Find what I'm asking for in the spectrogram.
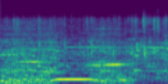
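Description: A crowd cheers in a loud, steady roar of many voices blending together, with a brief higher shout or whistle rising out of the din partway through.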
